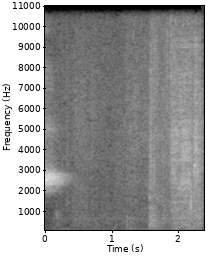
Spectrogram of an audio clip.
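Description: A short, shrill whistle blast on one steady high note that stops about half a second in, then a quieter noisy stretch with another sound coming in near the end.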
